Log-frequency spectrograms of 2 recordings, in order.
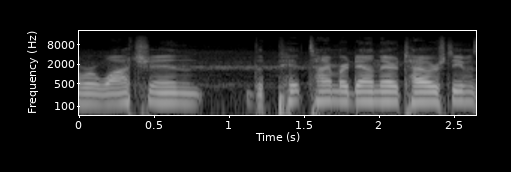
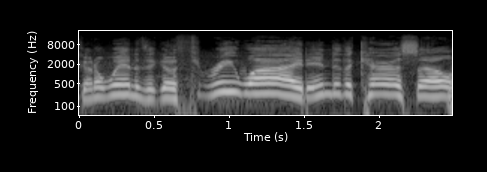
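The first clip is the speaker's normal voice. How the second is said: higher, louder thrilled call; excited race call; 6 semitones higher, 8 dB louder than usual. Real, not acted. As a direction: shout the pass as it unfolds. Three-wide pass, rising excitement.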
